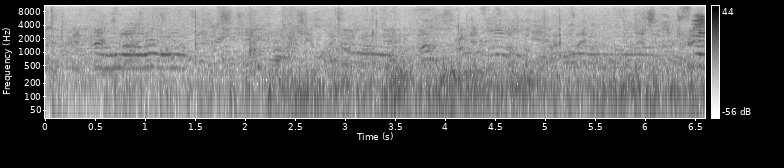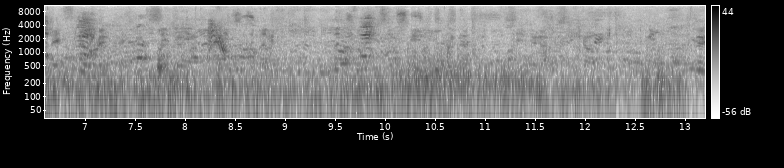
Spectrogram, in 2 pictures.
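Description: Rugby players shout to each other across an open field.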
